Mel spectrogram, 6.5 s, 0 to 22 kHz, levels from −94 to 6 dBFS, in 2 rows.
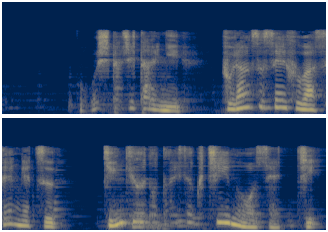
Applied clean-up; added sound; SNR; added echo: neural mask model DeepFilterNet 3.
